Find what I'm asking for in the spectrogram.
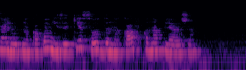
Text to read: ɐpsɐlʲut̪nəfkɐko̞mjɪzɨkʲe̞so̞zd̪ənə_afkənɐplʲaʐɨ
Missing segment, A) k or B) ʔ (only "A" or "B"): A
